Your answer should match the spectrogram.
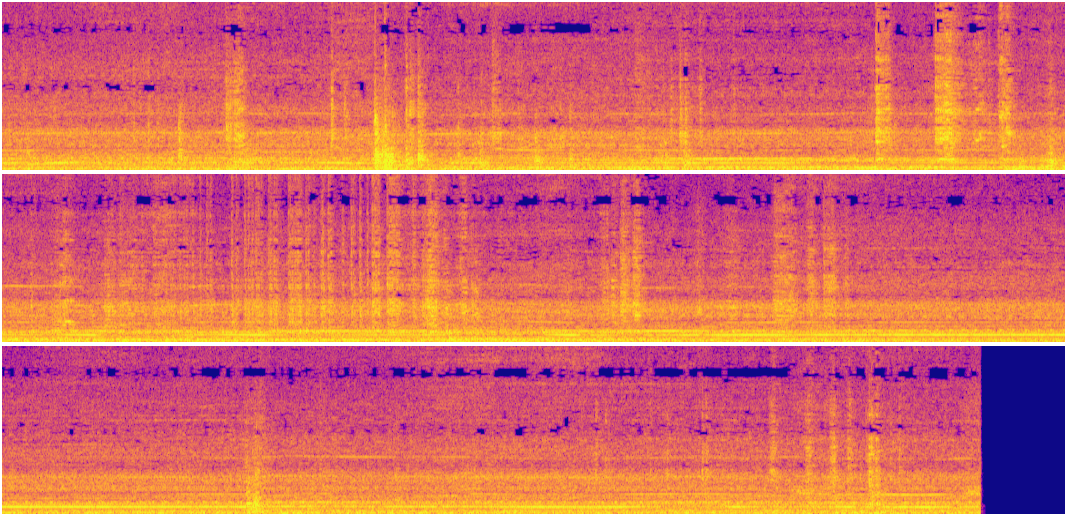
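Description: JCB backhoe loader running steadily with a constant, slightly wavering whine while its backhoe digs a pit and dumps soil. Scattered short knocks and clanks come from the working arm and bucket.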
